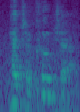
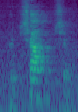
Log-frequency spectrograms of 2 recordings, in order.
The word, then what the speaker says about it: pecha kucha: And as an American, you may want to pronounce these words pecha kucha. But the correct pronunciation of these Japanese words is pechacha.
